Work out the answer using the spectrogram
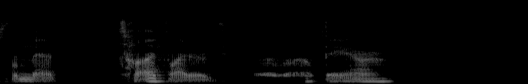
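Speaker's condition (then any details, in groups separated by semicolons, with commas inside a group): Cerebral palsy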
